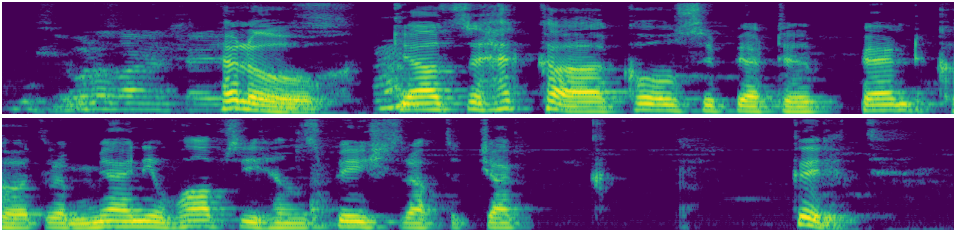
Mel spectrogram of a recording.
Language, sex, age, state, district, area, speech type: Kashmiri, male, 45-60, Jammu and Kashmir, Bandipora, rural, read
